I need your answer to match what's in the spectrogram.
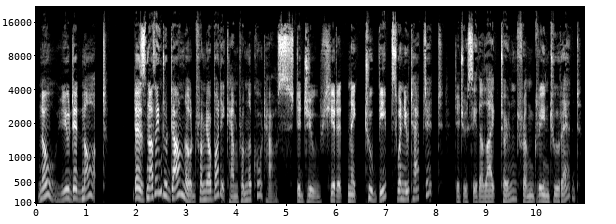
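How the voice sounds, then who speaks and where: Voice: medium pitch, sing-song, a little slow, vocal fry, a bit bright, no room sound, studio quality, heavily acted. A narrator voicing a matter-of-fact male tech worker with a thick Indian accent.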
